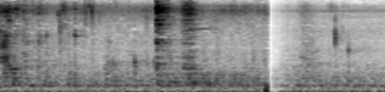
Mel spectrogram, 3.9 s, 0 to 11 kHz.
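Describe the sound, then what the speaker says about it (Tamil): Samba wheat semolina roasts in a pan with ghee-fried cashews and raisins for wheat suji kesari, giving a soft sizzle with scraping spoon-on-metal stirring that cuts off abruptly, leaving a quieter faint hiss, with no voices. "இந்த சம்பாராவே இதில் வறுத்துக்கலாம். கொஞ்சம் சிம்மில் வச்சு ஒரு 5 நிமிஷம் நல்லா வறுப்போம்."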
